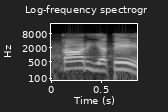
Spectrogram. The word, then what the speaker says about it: কার্যতে: জাতু তিষ্ঠাত্য কর্মকৃৎ, কার্যতে, যতে আছে উচ্চারণ হবে ইয়াতে।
